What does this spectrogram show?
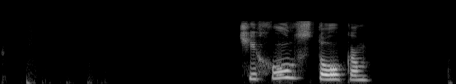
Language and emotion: Russian, neutral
